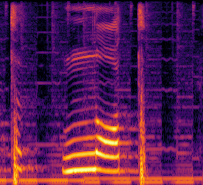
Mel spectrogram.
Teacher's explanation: звук н приголосний твердий позначаємо рисочкою звук о голосний позначаємо кружечком звук т в кінці слова приголосний твердий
